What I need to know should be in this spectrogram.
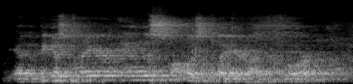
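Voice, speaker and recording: A man's voice: mid-range voice, animated, normal speed. A man presenting awards as an announcer over a gym public address system. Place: large indoor gym, heard over PA. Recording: very echoey gym PA, faint noise.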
